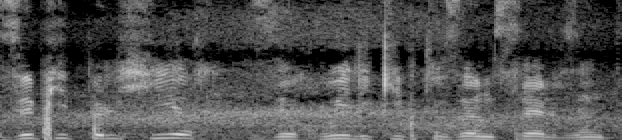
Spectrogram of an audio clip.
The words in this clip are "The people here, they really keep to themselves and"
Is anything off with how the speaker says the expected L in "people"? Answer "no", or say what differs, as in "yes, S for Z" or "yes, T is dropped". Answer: no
